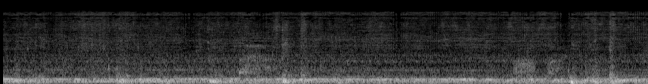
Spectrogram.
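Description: Outboard boat motor running steadily with a low, even hum, with a few short knocks on top.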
